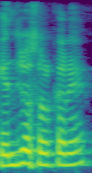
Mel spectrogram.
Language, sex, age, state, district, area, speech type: Assamese, male, 60+, Assam, Goalpara, urban, spontaneous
